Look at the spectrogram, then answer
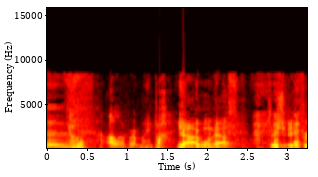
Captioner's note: she chuckles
